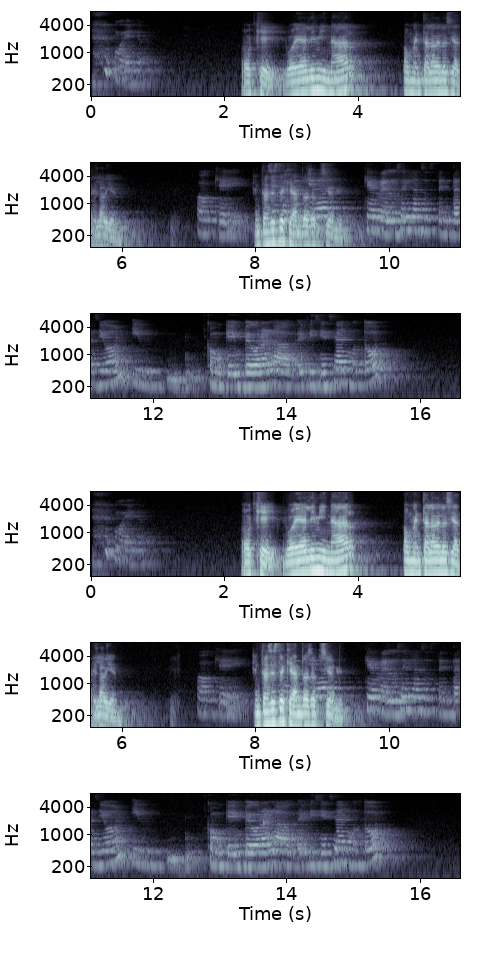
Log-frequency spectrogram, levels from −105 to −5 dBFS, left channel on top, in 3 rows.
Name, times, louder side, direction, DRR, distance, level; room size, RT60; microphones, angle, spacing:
voice 1, 0.0-0.8 7.1-7.7 8.2-9.1 9.6-15.4, left 1 dB, 90° left, 4.3 m, -43 dB
voice 2, 2.3-3.9 4.7-6.0 8.0-9.3, right 5 dB, 60° right, 0.4 m, -25 dB
15.0 x 6.3 x 7.4 m
head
